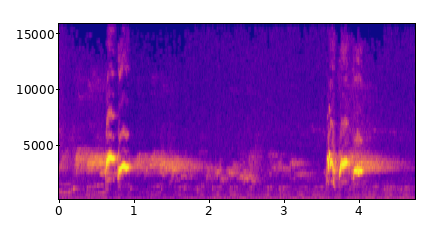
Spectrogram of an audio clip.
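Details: Caged female red-whiskered bulbul calling to stimulate a male or for pairing: two clear bursts of two to three whistled notes about three seconds apart, over soft continuous twittering.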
